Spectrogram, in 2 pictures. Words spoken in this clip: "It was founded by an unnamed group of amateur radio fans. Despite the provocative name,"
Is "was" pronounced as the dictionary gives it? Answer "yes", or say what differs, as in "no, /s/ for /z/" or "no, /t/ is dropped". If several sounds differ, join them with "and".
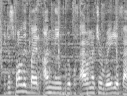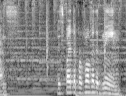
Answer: no, /s/ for /z/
